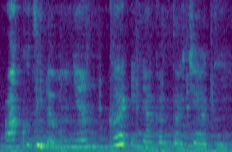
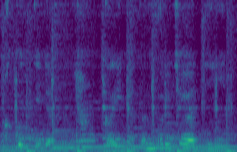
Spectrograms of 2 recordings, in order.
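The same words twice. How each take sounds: First: It is said in a surprised, shocked tone. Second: It is said in a sad, downcast tone. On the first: "intonasi seperti dengan nada kaget" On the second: "dengan nada sedih"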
